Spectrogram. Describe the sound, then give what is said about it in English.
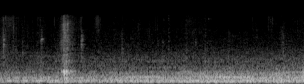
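Steady car road and engine noise on a commute drive through Houston, a constant low rumble that holds evenly throughout with no talk over it. “I'm just driving the commute.”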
